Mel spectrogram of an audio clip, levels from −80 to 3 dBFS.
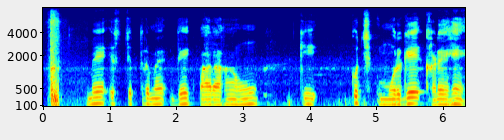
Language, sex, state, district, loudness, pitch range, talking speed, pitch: Hindi, male, Madhya Pradesh, Dhar, -20 LUFS, 115-130 Hz, 125 wpm, 120 Hz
